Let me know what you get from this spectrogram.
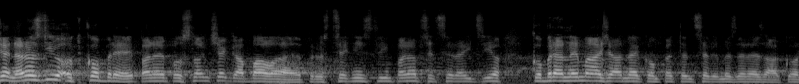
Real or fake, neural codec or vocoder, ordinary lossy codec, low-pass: fake; autoencoder, 48 kHz, 128 numbers a frame, DAC-VAE, trained on Japanese speech; AAC, 48 kbps; 14.4 kHz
